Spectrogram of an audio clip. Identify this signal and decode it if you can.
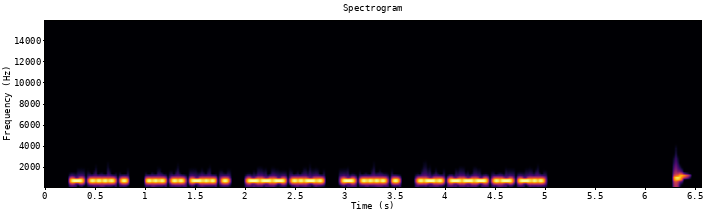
Morse code, heard as a keyed tone, about 39 wpm, 700 Hz. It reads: THE SIDE OF THE ROAD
